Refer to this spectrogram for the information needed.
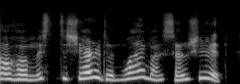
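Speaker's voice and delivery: put-on very high child's voice. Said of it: "He turned around to a kid, he's like".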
